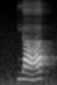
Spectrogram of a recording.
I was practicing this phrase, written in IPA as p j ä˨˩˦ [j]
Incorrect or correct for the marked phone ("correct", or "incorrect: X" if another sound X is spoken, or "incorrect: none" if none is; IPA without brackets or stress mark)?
incorrect: none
